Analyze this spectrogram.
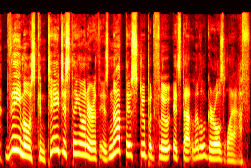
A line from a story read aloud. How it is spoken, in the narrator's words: I said in a weak little voice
